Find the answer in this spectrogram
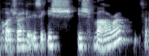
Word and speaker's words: Ishvara: Is it Ishvara? Is that how you say it? Ishvara, that's right.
